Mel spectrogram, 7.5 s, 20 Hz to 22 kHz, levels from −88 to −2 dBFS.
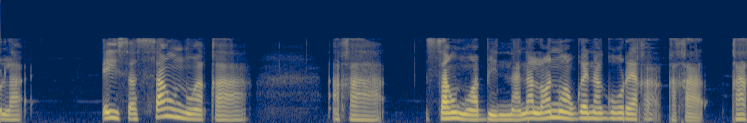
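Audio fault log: throughout, low-bitrate audio saved at a high bitrate: speech sounds dull and smeared with nothing above 6.1 kHz, likely a low-rate MP3 later re-encoded at a high rate.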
